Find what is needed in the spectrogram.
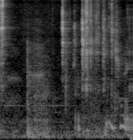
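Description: A few short, light metallic clicks and rattles of a doorknob and its long mounting screw being handled and shifted against the door while the screw is lined up with its hole.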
